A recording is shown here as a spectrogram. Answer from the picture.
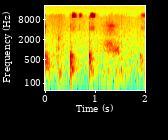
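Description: Faint marker strokes on a whiteboard, with two soft taps of the marker tip about half a second and about a second in.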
